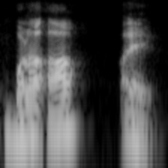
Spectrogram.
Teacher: विवृत का अर्थ होता है पूरी तरह खुला हुआ। अर्थात इनके बोलते समय मुंह पूरी तरह खुलता है।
